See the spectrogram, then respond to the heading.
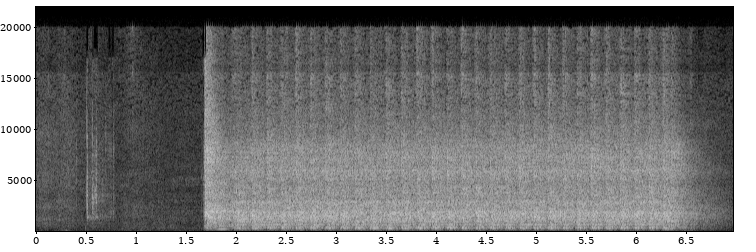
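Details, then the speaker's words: Vehicle with a crankshaft sensor signal DTC, cranking steadily at about 3.5 beats per second for five seconds and never catching. Scan tool shows no engine speed, so the ECU is not detecting the inductive crank sensor; crank no start. "and as you can see no engine speed being registered so that's the reason why the fault's been triggered the engine ecu is not detecting engine speed"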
